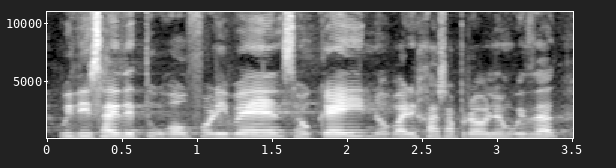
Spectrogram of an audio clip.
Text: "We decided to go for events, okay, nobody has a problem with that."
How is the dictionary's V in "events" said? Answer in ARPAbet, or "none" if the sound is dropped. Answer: B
